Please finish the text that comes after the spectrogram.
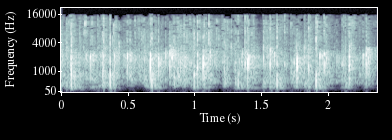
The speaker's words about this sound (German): Das erste ist unsere Band. Ich finde, die sind einfach ein mega Segen äh, für diesen Gottesdienst. Vielleicht geben wir dem mal einen fetten Applaus.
